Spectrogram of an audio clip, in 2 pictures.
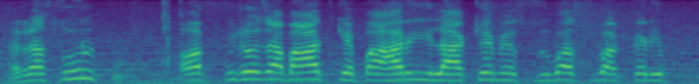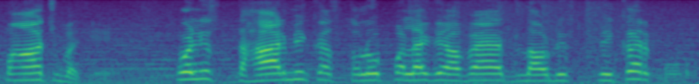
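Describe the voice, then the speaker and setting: A strikingly high-pitched man narrates a news report with a sharp, forceful tone. His scripted delivery is dramatic and emphatic, with music playing clearly behind him. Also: fairly even intonation, brisk.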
